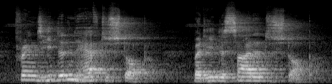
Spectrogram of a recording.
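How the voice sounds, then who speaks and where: Against noticeable background noise and audible room echo, a man with a high-pitched voice speaks at a moderate pace. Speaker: pastor. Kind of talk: devotional teaching.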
